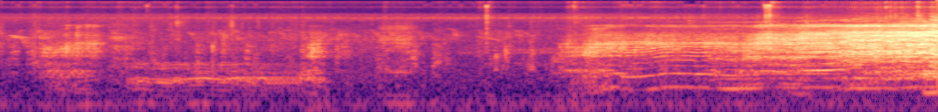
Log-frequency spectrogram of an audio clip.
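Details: Domestic goats raised on a Philippine farm, fed peanut leaves. Quieter murmuring and voices come first, then a loud, quavering bleat with a wavering pitch that swells steadily louder over the last three seconds.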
